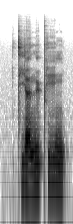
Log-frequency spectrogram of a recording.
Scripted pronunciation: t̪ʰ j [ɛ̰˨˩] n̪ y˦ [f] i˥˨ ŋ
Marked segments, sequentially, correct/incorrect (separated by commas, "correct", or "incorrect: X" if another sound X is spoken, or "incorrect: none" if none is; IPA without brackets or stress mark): correct, incorrect: pʰ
